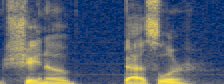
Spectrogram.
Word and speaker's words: Shayna Baszler: with Amber moon and um what's her name Shayna Baszler that's how you pronounce her name um team six one will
